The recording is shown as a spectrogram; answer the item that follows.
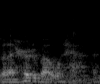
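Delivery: ordinary talk, nothing marked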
